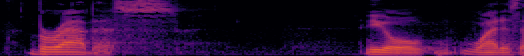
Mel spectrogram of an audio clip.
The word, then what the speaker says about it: Barabbas: In English, which is taken from the Greek translation, we call him Barabbas. But in Aramaic, the language that they would have been speaking, his name is pronounced Barabbas.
